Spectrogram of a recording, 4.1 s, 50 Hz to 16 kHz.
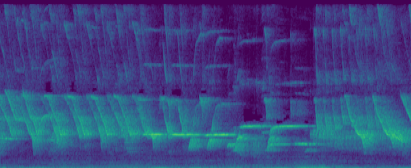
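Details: Energetic song of a big ring-20 Yorkshire canary from 28.01.2021, fast repeated downswept notes in rolling trills with a few flat whistles, over a faint low hum.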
